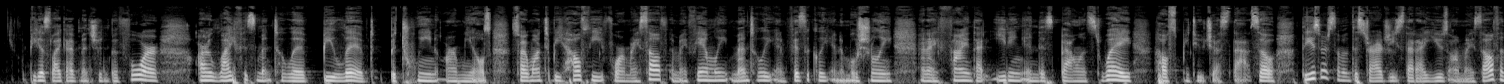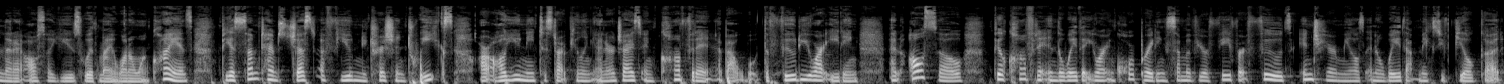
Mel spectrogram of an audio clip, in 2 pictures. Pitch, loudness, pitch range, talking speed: 180 Hz, -17 LUFS, 160-195 Hz, 240 wpm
